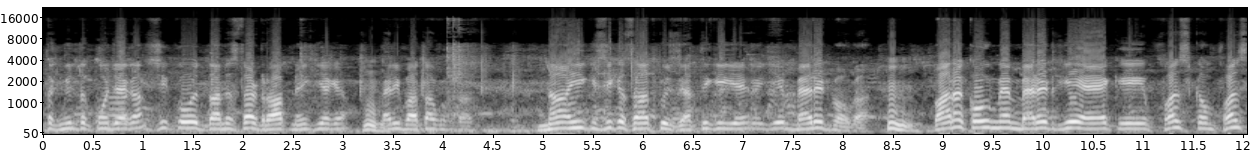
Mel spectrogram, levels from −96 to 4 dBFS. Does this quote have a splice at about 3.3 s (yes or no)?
no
